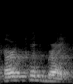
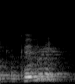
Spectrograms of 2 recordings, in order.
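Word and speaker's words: Kirkcudbright: i asked the man could you tell me where i could find kirkwood bright and he says you mean kokuberi yes my pronunciation may not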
